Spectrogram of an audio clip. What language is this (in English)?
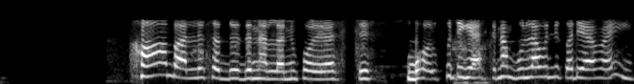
Odia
